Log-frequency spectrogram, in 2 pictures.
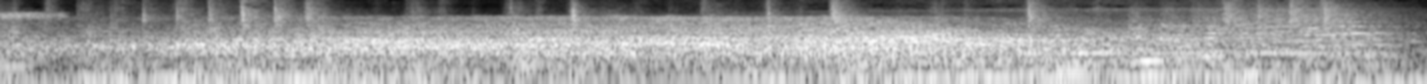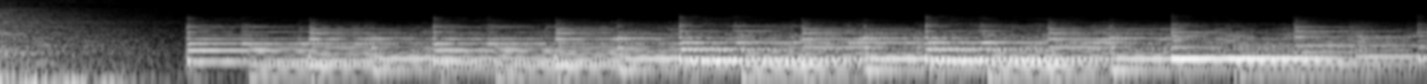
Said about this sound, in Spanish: Ha llegado el momento de encender motores.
